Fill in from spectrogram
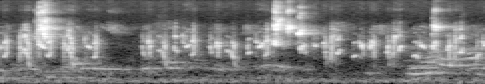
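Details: Yellow-vented bulbul in ngropel ngalas style, a nonstop wild-type song, used as a lure for training untamed bulbuls. Dense bursts of bright chirps and short warbled notes, several overlapping, with sharp high flicks near the start and middle.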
